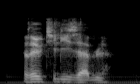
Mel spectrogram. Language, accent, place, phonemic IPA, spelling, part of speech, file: French, France, Lyon, /ʁe.y.ti.li.zabl/, réutilisable, adjective, LL-Q150 (fra)-réutilisable.wav
- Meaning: reusable (that can be used more than once)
